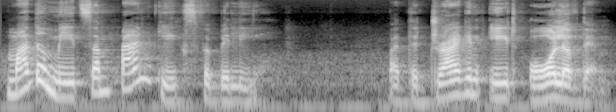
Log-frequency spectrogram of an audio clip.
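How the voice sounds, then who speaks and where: A woman reading a children's picture book aloud in an expressive, sing-song storytelling manner that speaks directly to young listeners. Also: fairly low pitch, normal speed.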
